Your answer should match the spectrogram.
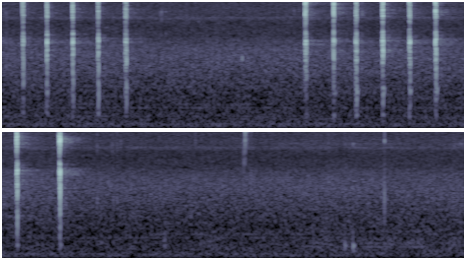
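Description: Quick, sharp taps on the water in an eel burrow to lure the eel out, about six a second, in two short runs: one at the start and one from about two seconds in.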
